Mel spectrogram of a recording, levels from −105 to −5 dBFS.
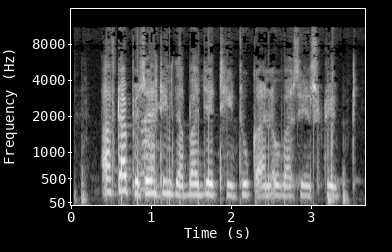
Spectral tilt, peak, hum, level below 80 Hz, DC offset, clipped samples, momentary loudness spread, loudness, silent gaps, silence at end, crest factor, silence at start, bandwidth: -4.5 dB/octave; -2 dBFS; none; -50 dBFS; under 0.1%; under 0.1%; 8 LU; -20 LUFS; none; 0.15 s; 18 dB; 0.15 s; 11.5 kHz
